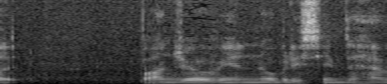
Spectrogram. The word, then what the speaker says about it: Bon Jovi: your actual name is bonjour no it's pronounced bon jovi it's just the the phonetics in italian the gi is a j sound right so you are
